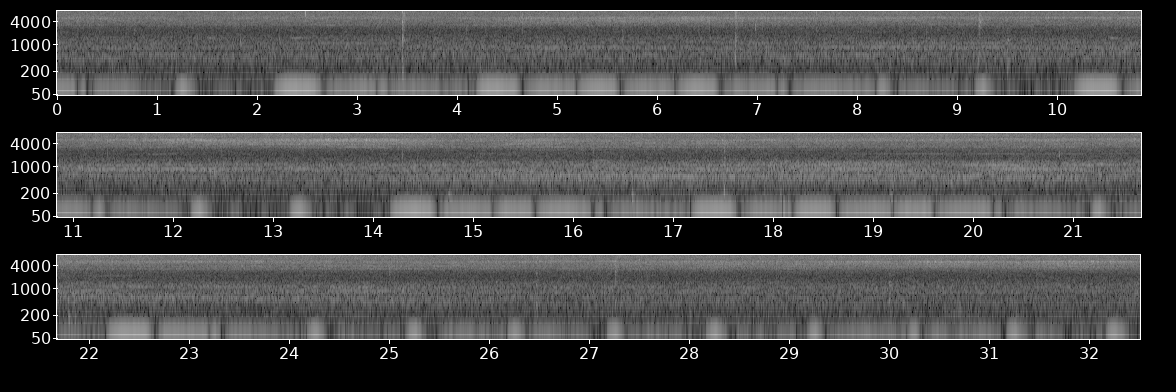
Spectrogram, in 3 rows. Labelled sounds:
11.7	12.3	killer whale, southern resident, J pod, 0.71 to 2.5 kHz

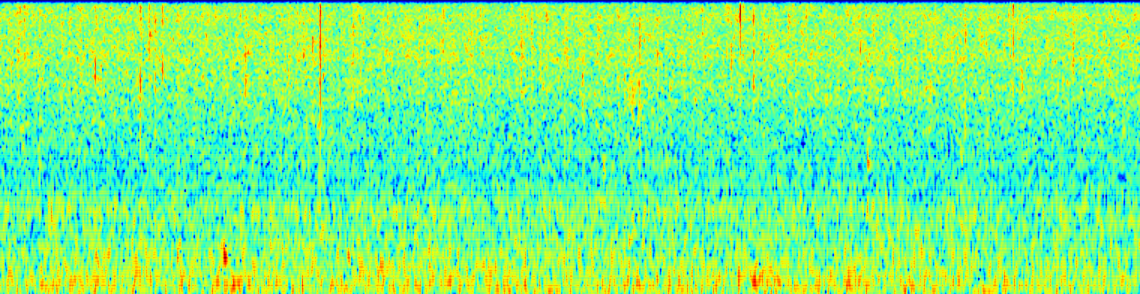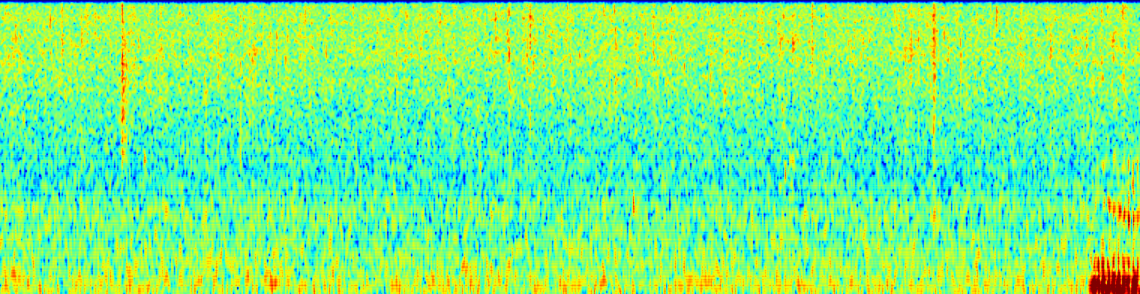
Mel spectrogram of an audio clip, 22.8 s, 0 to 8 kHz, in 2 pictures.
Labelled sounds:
22.4	22.7	humpback whale, 0.78 to 1.0 kHz

